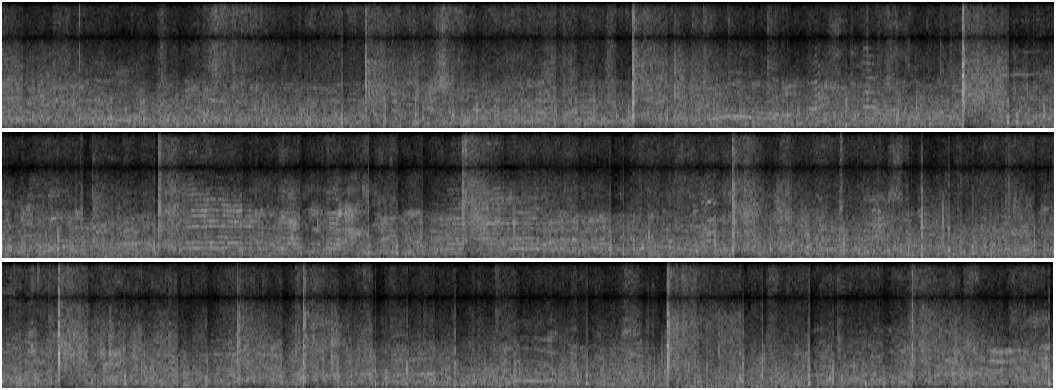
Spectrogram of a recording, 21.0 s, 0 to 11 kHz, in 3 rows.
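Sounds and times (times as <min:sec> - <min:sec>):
fireworks bangs: 0:00.0 - 0:21.0
fireworks crackling: 0:00.0 - 0:21.0
people's voices: 0:00.0 - 0:21.0.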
